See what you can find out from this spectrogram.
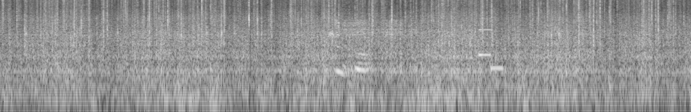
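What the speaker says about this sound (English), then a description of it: "It's still hailing." Small hail mixed with heavy rain drums continuously outdoors in a park during a storm, a dense, constant wash of impacts with no speech.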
